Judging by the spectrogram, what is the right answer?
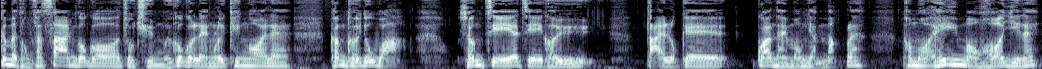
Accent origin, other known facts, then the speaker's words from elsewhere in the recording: Hong Kong; 我哋香港人唔中意共产党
